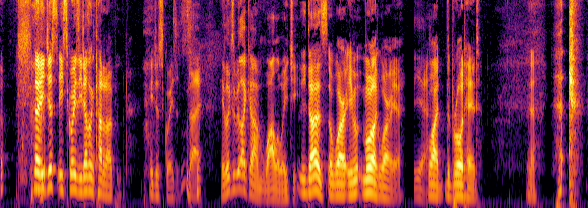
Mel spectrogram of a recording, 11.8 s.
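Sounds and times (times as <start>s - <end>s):
speech: 0.0s - 9.7s, 10.5s - 11.7s
person coughing: 11.1s - 11.7s.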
